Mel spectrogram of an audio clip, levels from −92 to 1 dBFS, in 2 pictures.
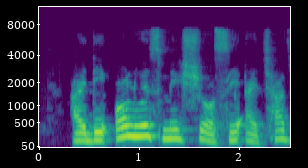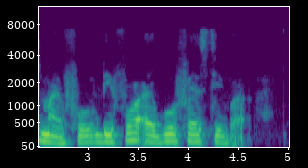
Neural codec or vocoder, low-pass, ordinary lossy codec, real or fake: none; 7.2 kHz; none; real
